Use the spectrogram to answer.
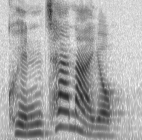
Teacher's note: chữ H các bạn sẽ không đọc, các bạn đọc nối chữ N lên trên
